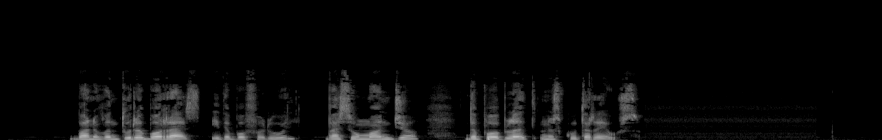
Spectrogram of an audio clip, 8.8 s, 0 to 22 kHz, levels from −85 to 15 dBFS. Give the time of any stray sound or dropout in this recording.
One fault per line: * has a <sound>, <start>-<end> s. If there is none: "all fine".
all fine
